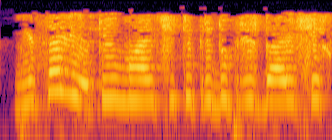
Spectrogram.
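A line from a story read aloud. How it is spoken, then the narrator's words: Smirking grunt. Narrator (Russian): хмыкнул Савелий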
